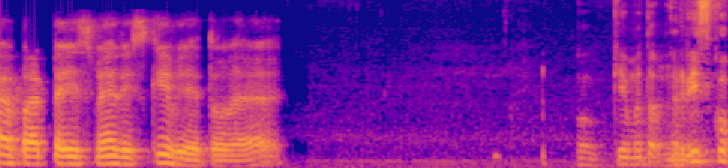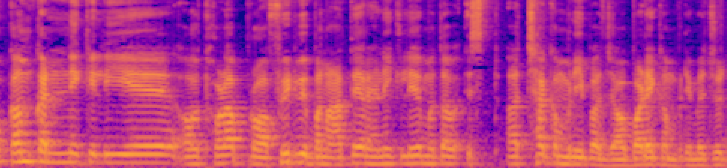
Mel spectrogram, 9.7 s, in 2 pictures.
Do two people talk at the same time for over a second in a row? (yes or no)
no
